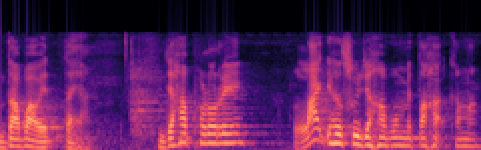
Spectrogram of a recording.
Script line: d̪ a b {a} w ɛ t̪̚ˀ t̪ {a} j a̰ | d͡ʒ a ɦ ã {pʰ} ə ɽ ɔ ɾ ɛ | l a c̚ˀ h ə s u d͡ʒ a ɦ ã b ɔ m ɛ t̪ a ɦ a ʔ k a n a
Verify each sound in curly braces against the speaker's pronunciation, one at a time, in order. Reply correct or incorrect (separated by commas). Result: correct, correct, correct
